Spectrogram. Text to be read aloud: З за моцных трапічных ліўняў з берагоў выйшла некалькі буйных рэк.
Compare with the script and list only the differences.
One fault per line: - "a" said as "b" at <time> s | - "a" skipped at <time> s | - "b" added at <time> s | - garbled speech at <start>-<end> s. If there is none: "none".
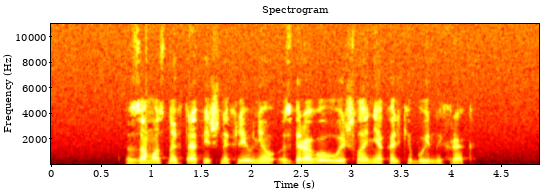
none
